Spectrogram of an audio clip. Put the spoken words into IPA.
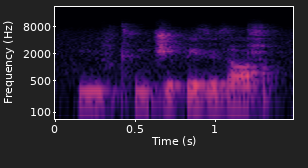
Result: m ʉ f i ʈ θ u m t͡ʃ e p e ð ø ð ɑ ħ

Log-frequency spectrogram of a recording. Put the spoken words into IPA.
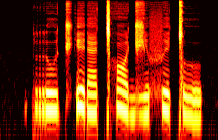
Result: p r u t͡ʃʼ ɪ ɾ æ ǀʰ ɔ d͡ʒ ɪ f ɪ ǀ u

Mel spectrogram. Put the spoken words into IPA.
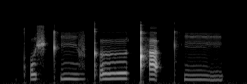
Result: kʼ o ʃ kʼ iː v kʼ ɵː ǃʰ a ʔ kʰ iː

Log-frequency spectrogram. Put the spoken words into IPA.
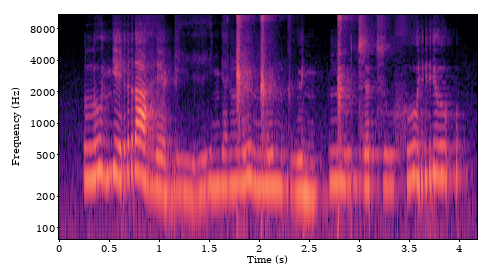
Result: l u˧˥˧ nʲ e˥˧ r a˥˧ ɦ e˨˩ ɖʱ i̤˨˩ ɦ i̤˧˥˧ nʲ a̤˥ ŋ͡ǁ ʉ˧˥˧ ŋ͡ǁ ʉ˧ n ɡʱ ʉ˨˩ nʲ | ŋ͡ǁ ṳ˧ d͡z ɵ˧ t͡s ṳ˧ x u˧˥˧ rʲ u˥ ʔ

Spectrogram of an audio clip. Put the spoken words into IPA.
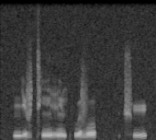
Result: nʲ e˩˧ v tʰ ĩ˩˧ r ẽ˩˧ kʷʰ ɛ˩˥ v o˩˥ | t͡ʃʰ y˩˥

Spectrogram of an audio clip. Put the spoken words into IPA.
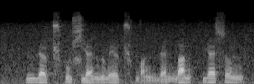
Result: m ɥ ɛ˥˨ ʈ͡ʂʰ u˨˦ ɕ j ɛ˦ n ɻ w e˥˨ ɪ̯ ʈ͡ʂʰ w ɑ˩ ŋ n̪ ɥ ɛ˨˩ n̪ w a˦ n pʰ j ɛ˦ s ʊ˥˨ ŋ

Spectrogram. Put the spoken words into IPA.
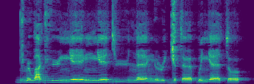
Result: ɖ ə ɳ ʊ w a ɡ ɦ yː ɲ eː ŋ ɲ eː d yː n ɛː ŋ e ɭ y ɟ ʊ t əː ɓ ʊ ɲ ɛː t o

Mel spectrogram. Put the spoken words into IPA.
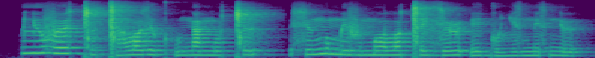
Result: lʲ o v œ z ɡ͡ǀ œ ɡ͡ǀ a lˠ ʏ z e kʷʼ e ŋ a ŋ o ǀ ʏ | s ʏ ŋ o m e v ʏ m o lˠ ʏ ǀ e lʲ z ʏ ɭ ʏ ʔ e ɡ o ʎ e z n e s n ʏ

